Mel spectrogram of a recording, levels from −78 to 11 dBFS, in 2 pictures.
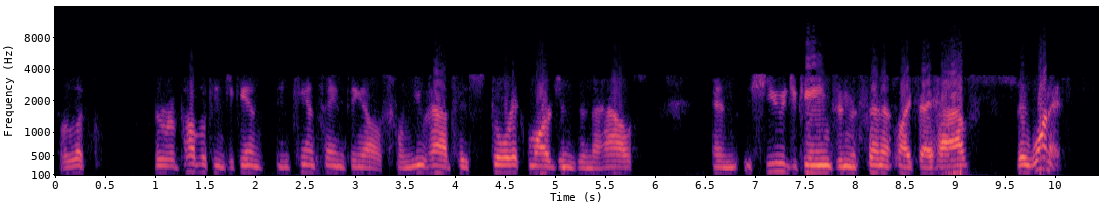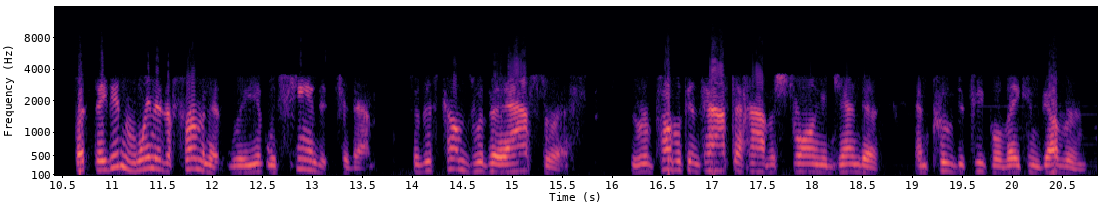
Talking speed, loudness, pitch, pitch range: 180 wpm, -24 LUFS, 150 Hz, 135-175 Hz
